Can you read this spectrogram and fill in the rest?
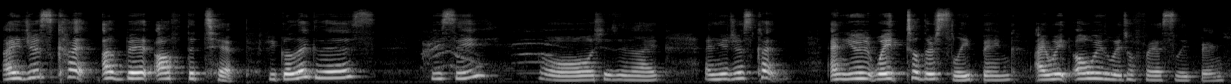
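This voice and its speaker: A woman with a high-pitched voice talks in a casual how-to style. Her tone is mellow and rounded, never sharp. She explains informally, step by step, as she demonstrates. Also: a little slow. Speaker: pet owner demonstrating nail trimming.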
